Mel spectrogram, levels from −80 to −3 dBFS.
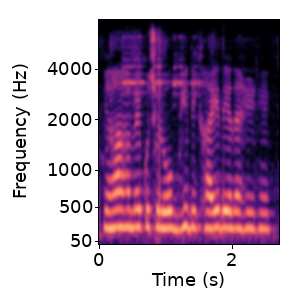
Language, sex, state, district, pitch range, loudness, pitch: Hindi, female, Madhya Pradesh, Bhopal, 215-235 Hz, -19 LUFS, 225 Hz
